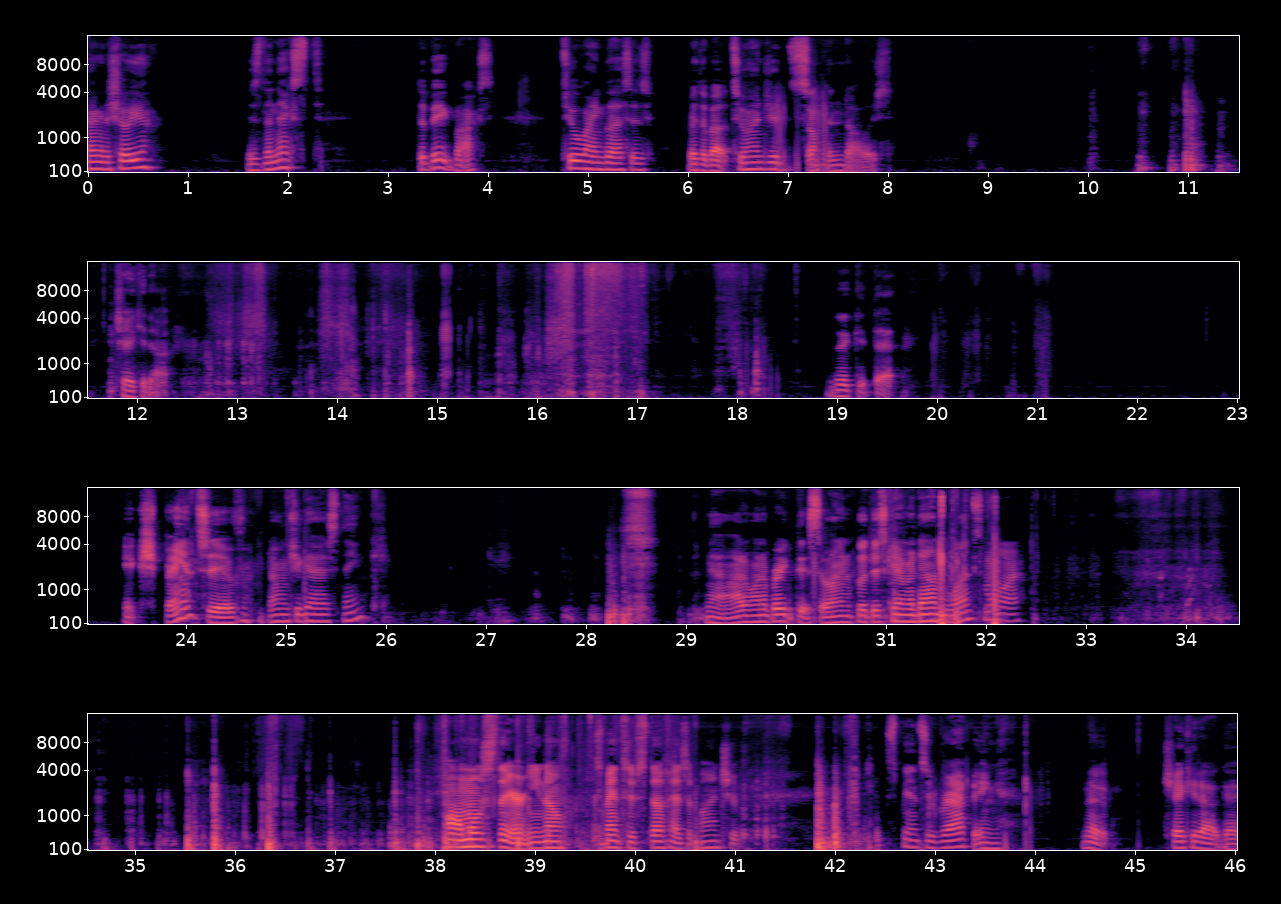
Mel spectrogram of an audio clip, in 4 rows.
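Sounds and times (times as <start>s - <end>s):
cardboard box being opened: 12.6s - 17.2s.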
